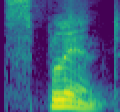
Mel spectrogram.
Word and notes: splint: American English

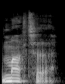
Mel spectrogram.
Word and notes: mutter: British English

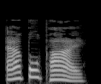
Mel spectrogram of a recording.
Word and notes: apple pie: British English

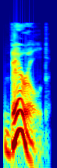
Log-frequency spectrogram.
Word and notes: barreled: British English

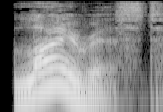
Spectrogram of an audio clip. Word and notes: lyrist: British English

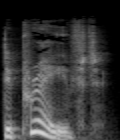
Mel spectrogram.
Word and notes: depraved: British English

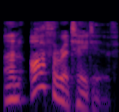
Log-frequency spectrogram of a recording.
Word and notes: unauthoritative: British English

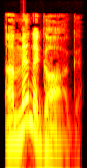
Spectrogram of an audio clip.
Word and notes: emmenagogue: British English

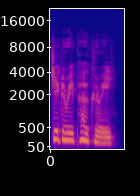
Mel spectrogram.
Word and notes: jiggery-pokery: British English

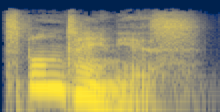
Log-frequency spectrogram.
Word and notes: spontaneous: British English

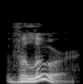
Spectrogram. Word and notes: velure: British English

